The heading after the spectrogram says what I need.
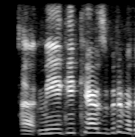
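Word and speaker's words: Miyagikyo: So kyo in Japanese means valley.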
